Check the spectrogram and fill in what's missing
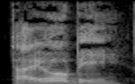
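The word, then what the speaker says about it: TIOBE: And then this next one, I don't know how you pronounce this. Is it Tyobi? – Tyobi.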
